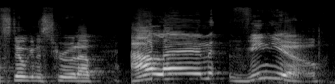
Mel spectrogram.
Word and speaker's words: Alain Vigneault: orange banner I have been working on this pronunciation all day and I'm still gonna screw it up Alain Vigneault Alain Vigneault yeah should my man av be the NHL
